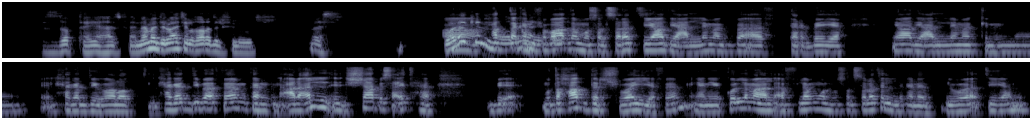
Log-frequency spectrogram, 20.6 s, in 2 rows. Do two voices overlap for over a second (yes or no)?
yes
